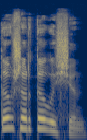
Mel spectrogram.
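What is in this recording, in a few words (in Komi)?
тӧвшӧр тӧлысьын, Komi, female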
